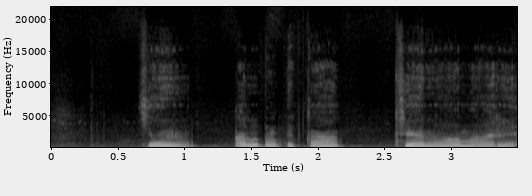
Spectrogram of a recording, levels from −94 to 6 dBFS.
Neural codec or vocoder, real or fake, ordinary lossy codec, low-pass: codec, 44.1 kHz, 1.7 kbps, Pupu-Codec; fake; none; none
